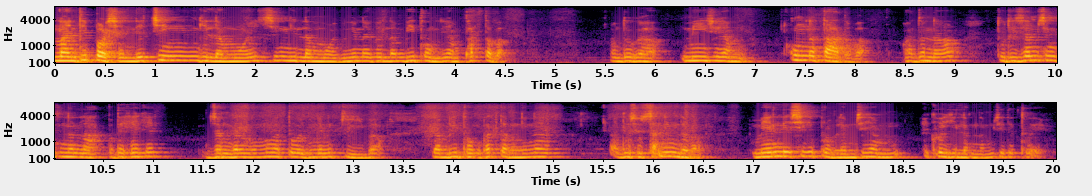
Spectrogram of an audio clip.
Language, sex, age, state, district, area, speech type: Manipuri, male, 45-60, Manipur, Thoubal, rural, spontaneous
